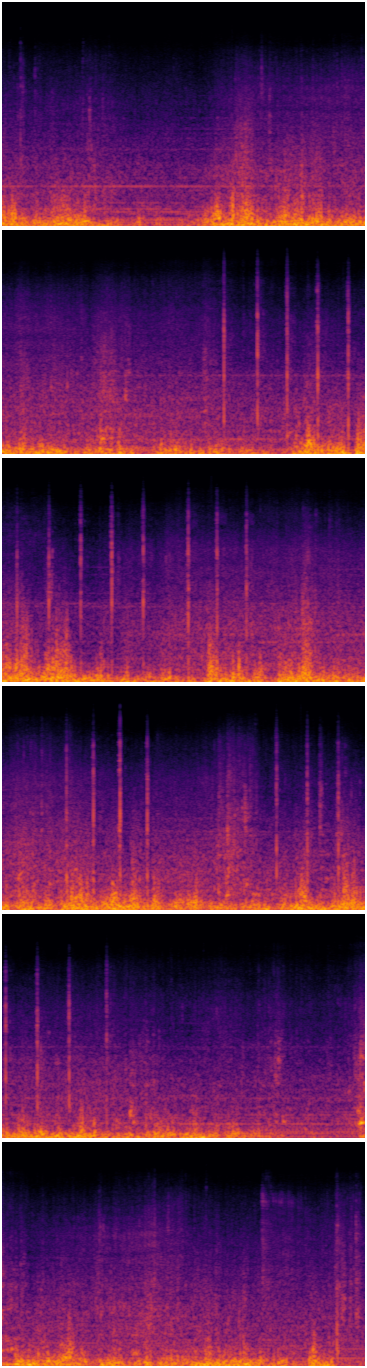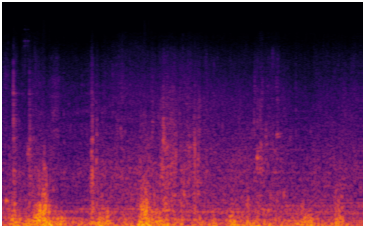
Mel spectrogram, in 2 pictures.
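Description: Wind buffeting the camera microphone in a deep, gusting rumble, with a run of sharp clicks through the middle.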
